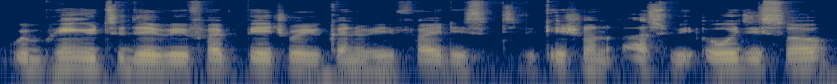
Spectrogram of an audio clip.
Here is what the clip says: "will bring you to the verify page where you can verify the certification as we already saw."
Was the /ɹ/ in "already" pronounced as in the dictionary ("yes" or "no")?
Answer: no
